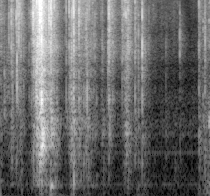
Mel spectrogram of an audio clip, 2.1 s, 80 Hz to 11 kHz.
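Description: Wrapper of a 2020 Topps Stadium Club Chrome trading card pack crinkling as it is pulled open and off the cards. It is loudest about half a second in and dies away by about a second and a half.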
